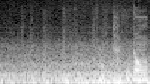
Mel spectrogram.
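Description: Steady low road and tyre rumble inside the cabin of a moving Dacia Spring electric car, with no engine note, and a man's voice briefly near the end.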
